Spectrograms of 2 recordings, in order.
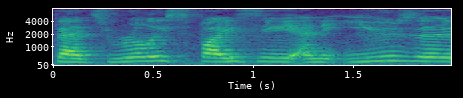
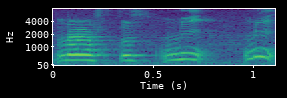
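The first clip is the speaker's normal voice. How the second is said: put-on childlike cartoon voice, much higher, quieter; 6 semitones higher, 5 dB quieter than usual. Trying a voice a co-speaker says he does pretty good: Meatwad voice. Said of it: "You got it".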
